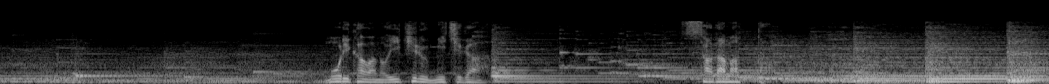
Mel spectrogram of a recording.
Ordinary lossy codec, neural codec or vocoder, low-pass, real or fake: none; codec, 16 kHz, 8 kbps, FunCodec, trained on Chinese and English, 25 frames a second; none; fake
